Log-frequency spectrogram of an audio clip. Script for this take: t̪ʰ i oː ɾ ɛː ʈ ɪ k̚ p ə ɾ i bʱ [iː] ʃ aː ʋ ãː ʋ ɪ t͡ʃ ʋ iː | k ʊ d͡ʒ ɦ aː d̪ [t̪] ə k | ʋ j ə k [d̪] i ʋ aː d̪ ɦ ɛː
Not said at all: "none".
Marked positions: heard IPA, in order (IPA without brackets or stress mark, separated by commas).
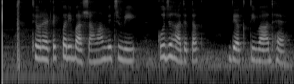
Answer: aː, t̪, t̪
